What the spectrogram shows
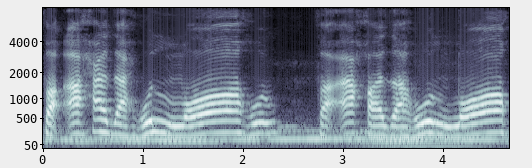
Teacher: لفظ اللہ کو موٹا کریں گے کیونکہ پہلے پیش ہے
